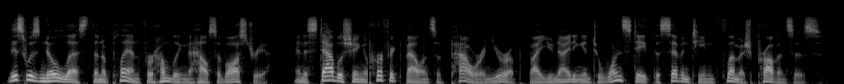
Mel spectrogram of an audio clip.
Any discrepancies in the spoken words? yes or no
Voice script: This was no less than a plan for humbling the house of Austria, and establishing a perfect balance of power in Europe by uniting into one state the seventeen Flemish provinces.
no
